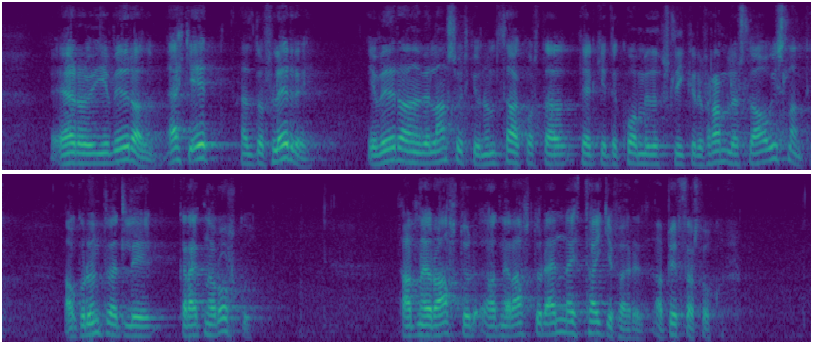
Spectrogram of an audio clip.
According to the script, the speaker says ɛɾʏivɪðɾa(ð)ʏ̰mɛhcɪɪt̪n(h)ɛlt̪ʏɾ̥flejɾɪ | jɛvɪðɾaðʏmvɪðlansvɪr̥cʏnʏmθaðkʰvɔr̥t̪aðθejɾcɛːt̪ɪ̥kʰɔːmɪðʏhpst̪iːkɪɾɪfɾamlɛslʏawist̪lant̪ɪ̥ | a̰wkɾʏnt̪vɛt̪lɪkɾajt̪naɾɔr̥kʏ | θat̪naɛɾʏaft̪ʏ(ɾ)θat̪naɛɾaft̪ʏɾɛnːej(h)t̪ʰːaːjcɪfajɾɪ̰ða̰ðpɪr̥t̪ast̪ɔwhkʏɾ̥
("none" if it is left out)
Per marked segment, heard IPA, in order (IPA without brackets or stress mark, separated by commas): ð, h, ɾ, h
